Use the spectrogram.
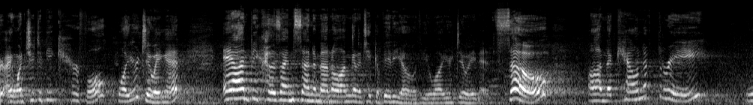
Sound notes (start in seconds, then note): none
